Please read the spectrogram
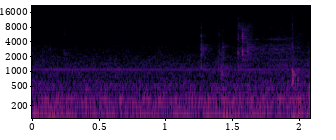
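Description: Quiet room tone in a pause between spoken sentences, with a faint steady hum and a thin high tone, and a few faint clicks in the second half.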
